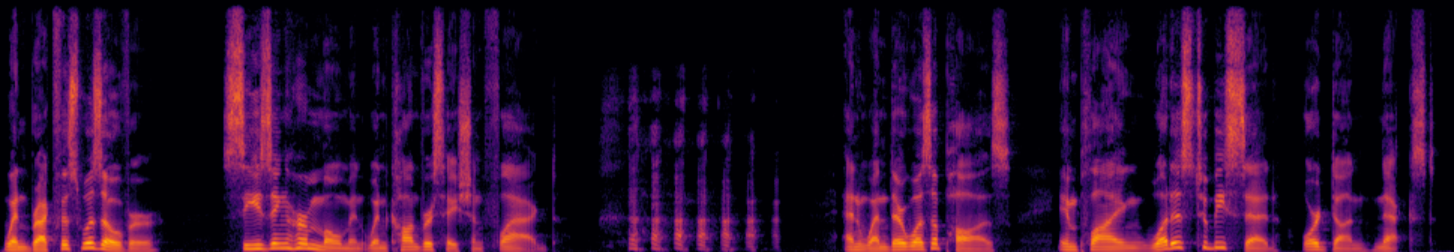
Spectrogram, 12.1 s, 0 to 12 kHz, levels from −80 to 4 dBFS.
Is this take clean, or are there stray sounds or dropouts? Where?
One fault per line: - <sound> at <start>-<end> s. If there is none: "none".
- laugh at 5.0-6.5 s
